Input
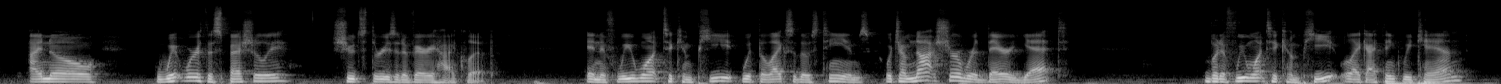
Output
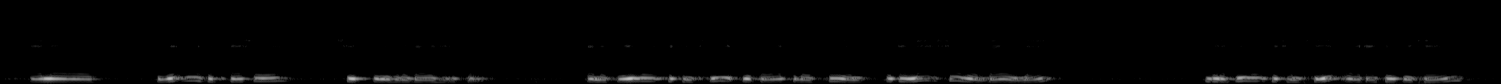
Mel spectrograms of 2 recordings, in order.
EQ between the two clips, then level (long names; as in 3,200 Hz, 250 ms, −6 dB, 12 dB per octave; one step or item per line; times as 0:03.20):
formant resonators in series i
formant filter i
−6.0 dB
